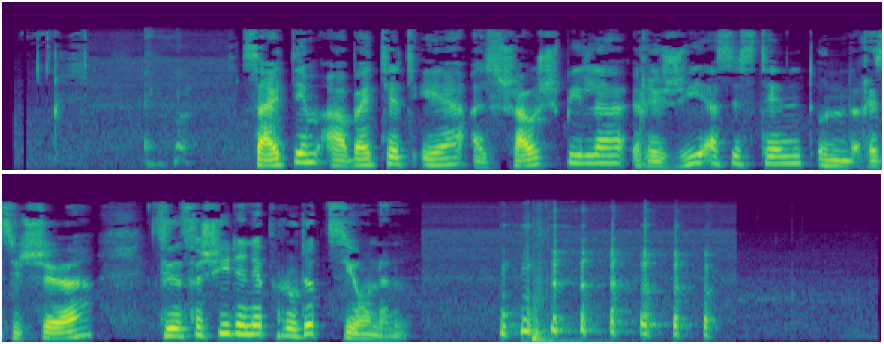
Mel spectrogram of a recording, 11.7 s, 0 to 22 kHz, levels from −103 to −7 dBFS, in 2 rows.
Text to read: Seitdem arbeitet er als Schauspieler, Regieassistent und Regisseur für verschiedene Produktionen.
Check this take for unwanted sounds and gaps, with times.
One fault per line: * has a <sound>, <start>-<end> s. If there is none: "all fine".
* has a cough, 0.7-1.3 s
* has a laugh, 9.2-10.7 s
